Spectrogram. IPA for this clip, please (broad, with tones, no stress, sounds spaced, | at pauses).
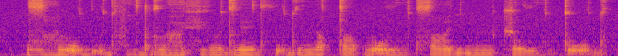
zˤ i̤˨ l o̰˦ d ɾʲ ṵ˨ d f i̤˦ d ɡ ɹ a̤˦ fʲ ɵː˦ d l e˦ d θ ṵ˨ d w ʉː˦ d tˤ e˨ p l ṵ˦ ðˤ o̤˦ d sˤ iː˨˦ d m ʉː˦ t͡ʃ u˦ ðˤ o̤˨ d t o̰˦ d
